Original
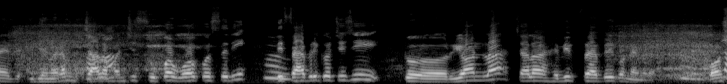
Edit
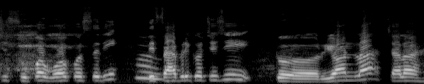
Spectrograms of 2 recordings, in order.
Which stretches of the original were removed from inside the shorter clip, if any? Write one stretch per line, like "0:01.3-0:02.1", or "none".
none

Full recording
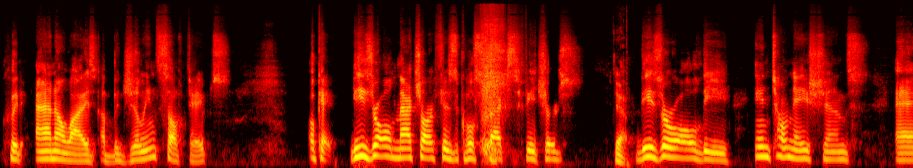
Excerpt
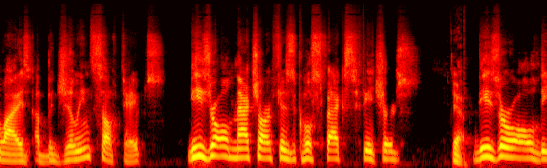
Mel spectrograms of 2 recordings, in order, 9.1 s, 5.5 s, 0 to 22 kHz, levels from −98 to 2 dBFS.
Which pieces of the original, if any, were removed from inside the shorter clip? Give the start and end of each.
0:02.4-0:03.4

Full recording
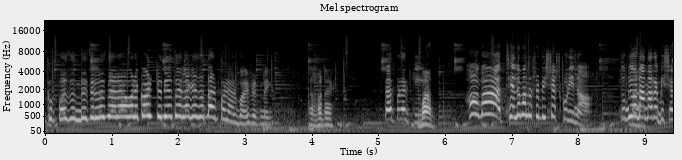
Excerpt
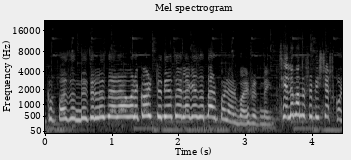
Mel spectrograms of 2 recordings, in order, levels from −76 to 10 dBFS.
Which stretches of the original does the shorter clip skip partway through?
0:03.5-0:06.9

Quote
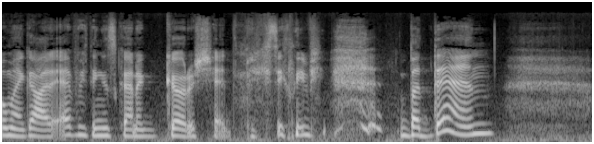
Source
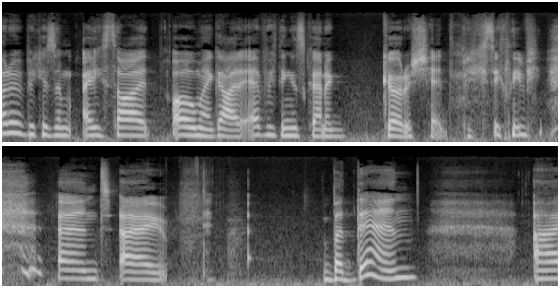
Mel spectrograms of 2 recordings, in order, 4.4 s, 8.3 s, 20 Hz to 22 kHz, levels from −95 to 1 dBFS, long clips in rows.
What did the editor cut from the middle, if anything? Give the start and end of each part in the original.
0:02.6-0:02.8
0:04.5-0:06.5

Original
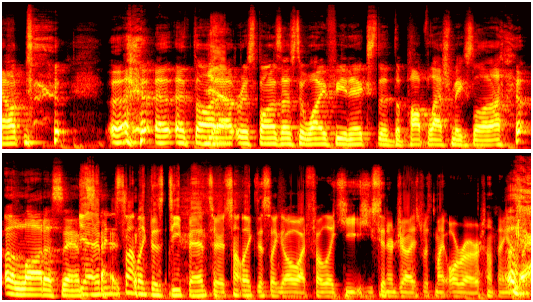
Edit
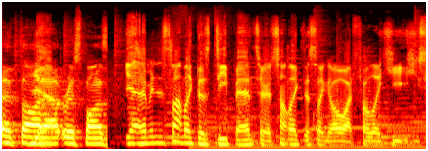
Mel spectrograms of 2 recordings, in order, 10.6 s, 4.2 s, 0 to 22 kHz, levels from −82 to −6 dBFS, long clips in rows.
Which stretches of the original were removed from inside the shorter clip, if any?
0:02.8-0:05.8

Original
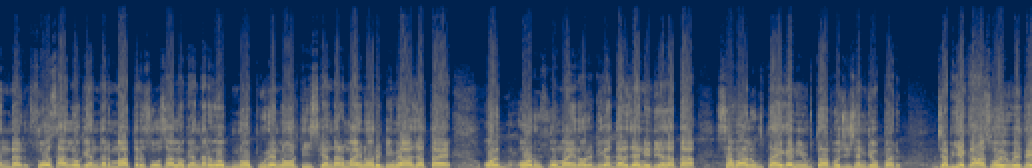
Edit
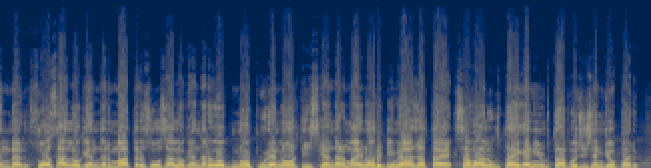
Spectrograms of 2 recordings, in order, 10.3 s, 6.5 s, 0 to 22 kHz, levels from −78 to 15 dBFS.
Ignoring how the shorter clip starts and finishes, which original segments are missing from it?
0:04.6-0:07.2

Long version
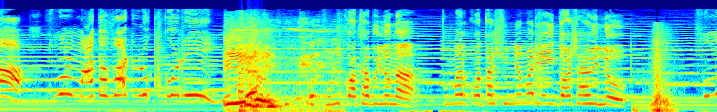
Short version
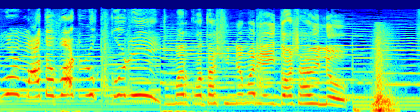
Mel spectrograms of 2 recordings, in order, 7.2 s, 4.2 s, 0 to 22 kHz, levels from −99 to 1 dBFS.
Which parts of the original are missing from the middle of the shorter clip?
0:02.1-0:04.4

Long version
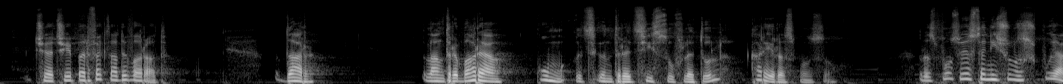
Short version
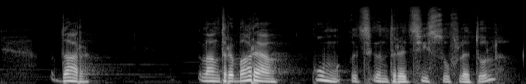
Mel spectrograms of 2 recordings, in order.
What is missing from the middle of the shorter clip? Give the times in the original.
none

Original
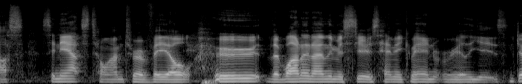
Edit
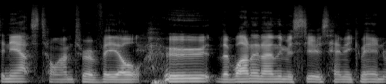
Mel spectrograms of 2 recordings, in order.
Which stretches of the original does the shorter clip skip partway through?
none

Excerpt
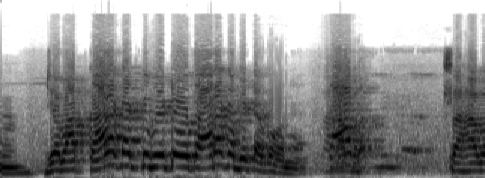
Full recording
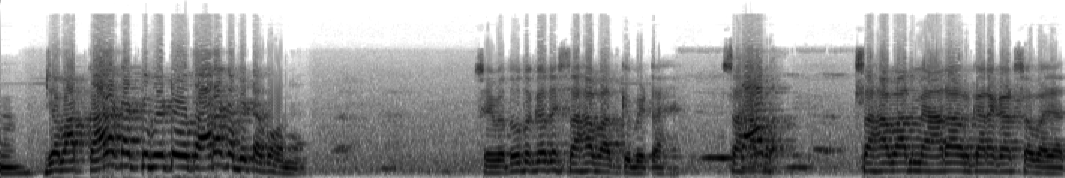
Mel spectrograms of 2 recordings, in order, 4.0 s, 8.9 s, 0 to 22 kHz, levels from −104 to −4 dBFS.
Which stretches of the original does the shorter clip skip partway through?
0:02.7-0:06.2

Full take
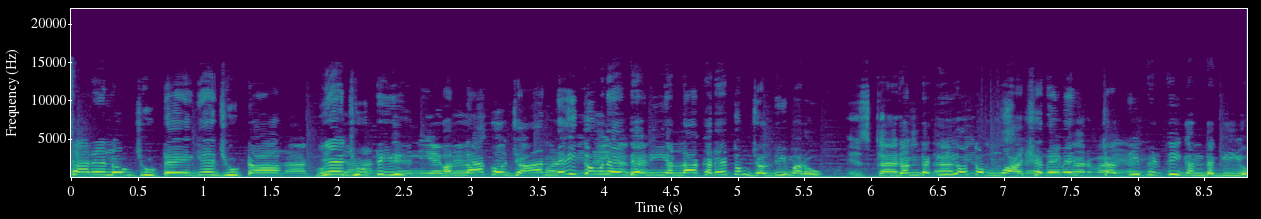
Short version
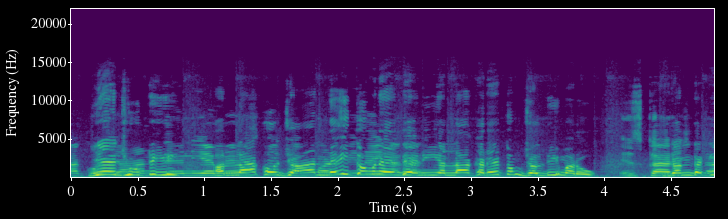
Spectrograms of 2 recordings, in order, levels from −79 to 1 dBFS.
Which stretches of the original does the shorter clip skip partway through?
none

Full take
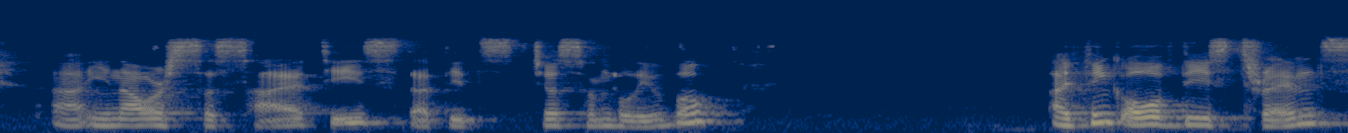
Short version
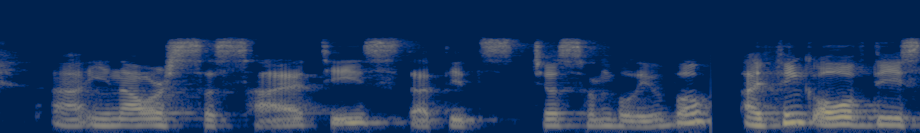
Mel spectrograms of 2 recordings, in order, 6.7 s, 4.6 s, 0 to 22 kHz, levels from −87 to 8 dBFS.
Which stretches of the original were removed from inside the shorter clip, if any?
0:03.6-0:05.2

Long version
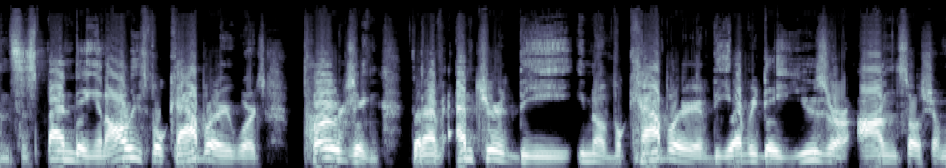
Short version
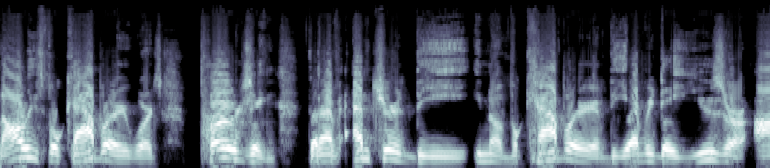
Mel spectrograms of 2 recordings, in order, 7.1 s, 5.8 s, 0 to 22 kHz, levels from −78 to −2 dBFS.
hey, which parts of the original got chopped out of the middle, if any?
none

